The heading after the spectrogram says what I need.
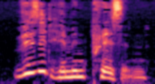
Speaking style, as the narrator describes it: she said indignantly

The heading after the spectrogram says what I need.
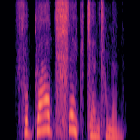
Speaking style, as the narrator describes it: gasped the verger

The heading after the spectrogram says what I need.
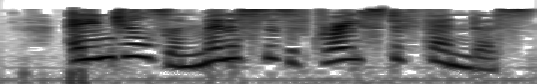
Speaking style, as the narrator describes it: exclaimed George

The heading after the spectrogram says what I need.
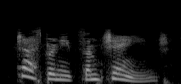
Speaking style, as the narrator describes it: said Sister Marion kindly

